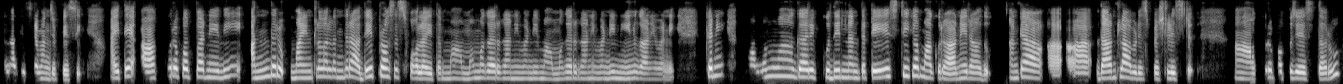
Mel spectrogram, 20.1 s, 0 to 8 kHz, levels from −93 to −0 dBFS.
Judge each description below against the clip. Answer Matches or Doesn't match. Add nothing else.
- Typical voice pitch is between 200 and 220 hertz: Doesn't match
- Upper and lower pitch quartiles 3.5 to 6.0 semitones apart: Matches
